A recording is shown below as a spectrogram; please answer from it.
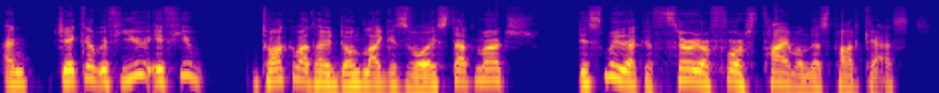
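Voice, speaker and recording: Bright-voiced Norwegian-accented man. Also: on the high side, moderate pace, dry recording, studio quality. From Norway. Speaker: podcast co-host and editor. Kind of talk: casual chat.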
